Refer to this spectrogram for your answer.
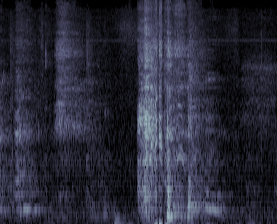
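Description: A harsh burst of coughing rings out mid-clip, a couple of rough hacks bunched together, with faint voice sounds before and after.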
